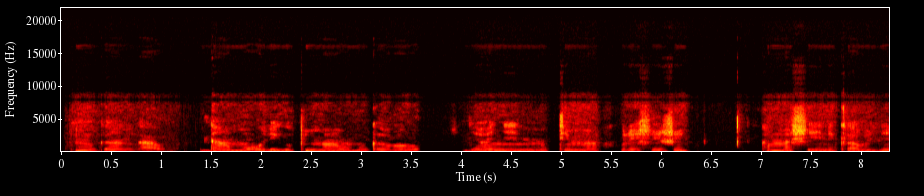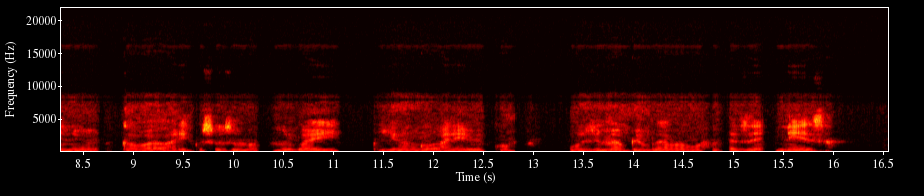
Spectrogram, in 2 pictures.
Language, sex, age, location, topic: Kinyarwanda, male, 18-24, Kigali, health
